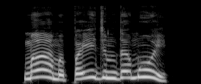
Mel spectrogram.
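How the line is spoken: Frightened child screaming. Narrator (Russian): закричал мой перепуганный сын

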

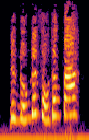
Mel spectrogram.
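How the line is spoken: Shout. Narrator (Vietnamese): Thủy Sinh hét lên

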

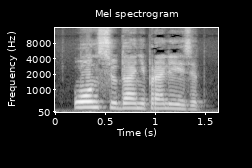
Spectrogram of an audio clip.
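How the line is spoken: Grumbling bear cub. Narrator (Russian): проворчал медвежонок

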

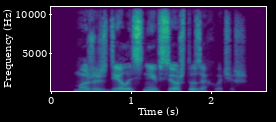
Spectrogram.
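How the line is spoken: Calm. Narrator (Russian): спокойно произнес Ольгерд

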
